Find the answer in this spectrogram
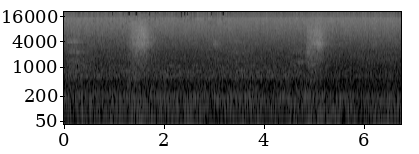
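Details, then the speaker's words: Dog sneezing in the background; two faint, brief snorting sneezes over a steady low room hum: sneeze. "don't know if you can hear the dog sneezing. It's pretty cute."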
